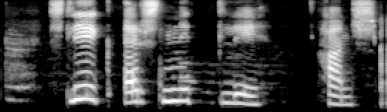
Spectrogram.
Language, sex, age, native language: Icelandic, female, 9, Icelandic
